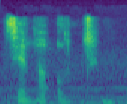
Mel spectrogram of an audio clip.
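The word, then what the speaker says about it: Sabaot: Kom ons begin by die uitspraak van hierdie naam Tsebaot. Die spelling is S-A-B-A-O-T. Maar die S aan die begin word uitgespreek as 'n ts klank.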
